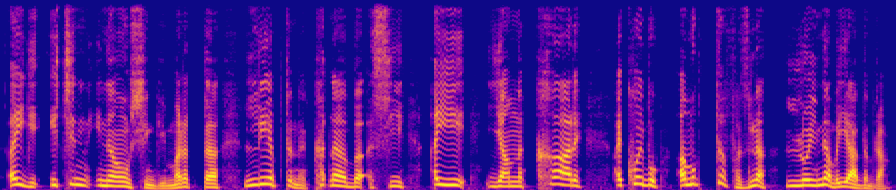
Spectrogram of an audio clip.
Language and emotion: Manipuri, angry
